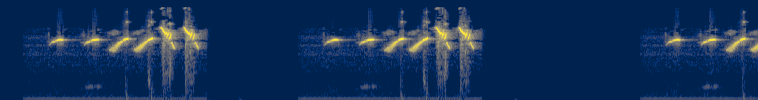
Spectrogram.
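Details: Classic tui-tui song of a double-collared seedeater, three repetitions of the same short phrase: whistled opening notes, a run of rising slurs, then rasping downward notes at the end, spaced by about two seconds of silence.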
